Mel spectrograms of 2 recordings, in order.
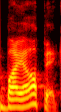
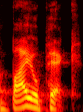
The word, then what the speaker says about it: biopic: was um a film a biopic is not a biopic it's a biopic b o p i c I always thought it was a biopic and it's a biopic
